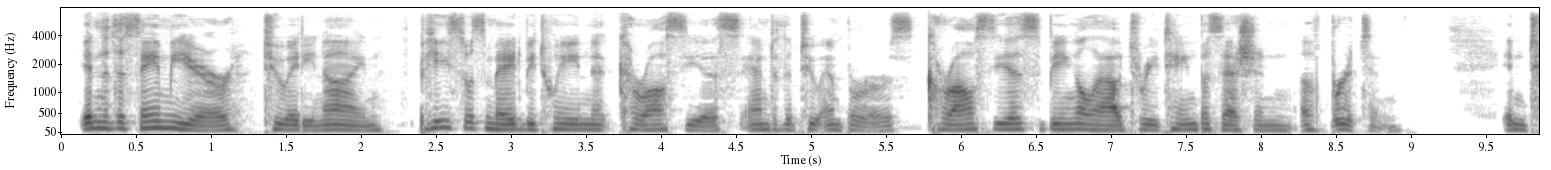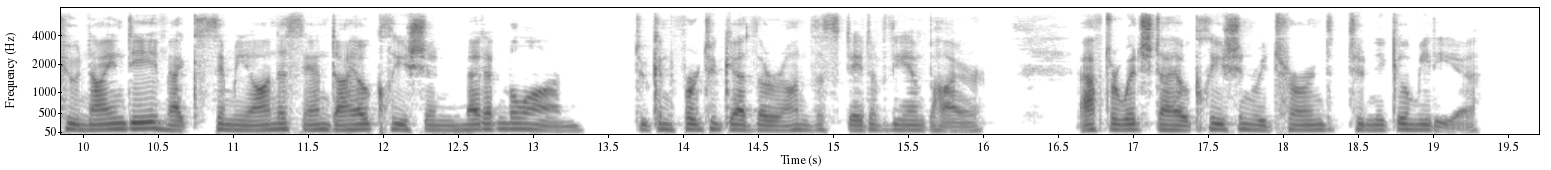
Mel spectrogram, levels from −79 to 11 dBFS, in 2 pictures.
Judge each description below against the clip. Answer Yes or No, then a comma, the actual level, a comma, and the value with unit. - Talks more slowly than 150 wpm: Yes, slow, 135 wpm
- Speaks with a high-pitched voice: No, low, 115 Hz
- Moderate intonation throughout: No, narrow, 2.3 semitones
